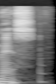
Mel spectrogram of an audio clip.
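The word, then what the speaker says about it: Mads: you're thinking to yourself why are you saying matt's wrong then congratulations to you you've just learned how to probably pronounce mess just kind of ignore the d anyways mess is portraying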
